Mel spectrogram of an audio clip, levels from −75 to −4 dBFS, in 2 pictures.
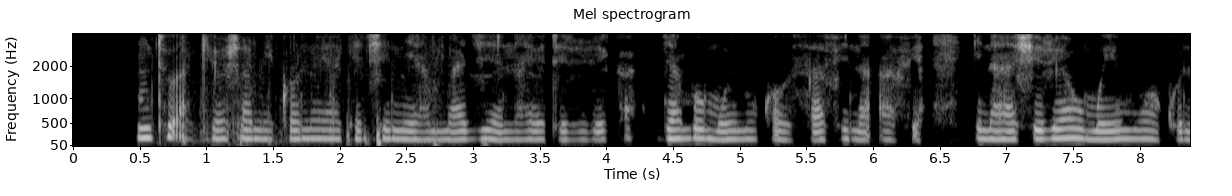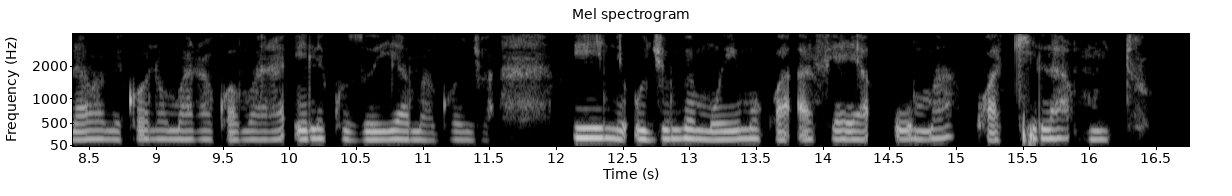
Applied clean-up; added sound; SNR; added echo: neural mask model RNNoise.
